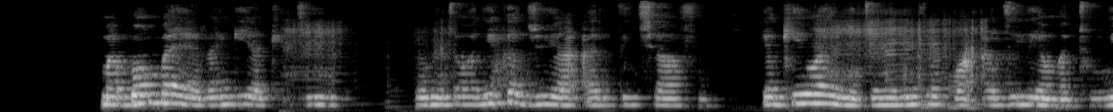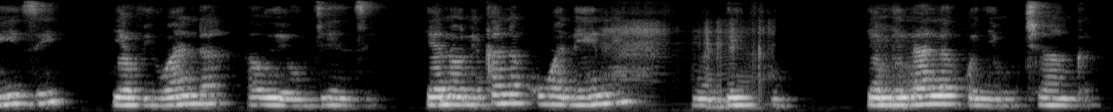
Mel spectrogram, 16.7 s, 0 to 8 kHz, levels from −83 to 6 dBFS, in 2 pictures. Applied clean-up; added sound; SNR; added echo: neural mask model DeepFilterNet 3.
